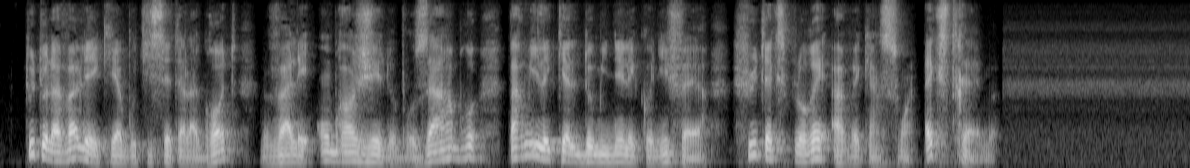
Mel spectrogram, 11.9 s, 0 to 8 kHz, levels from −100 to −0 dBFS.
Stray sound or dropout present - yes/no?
no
